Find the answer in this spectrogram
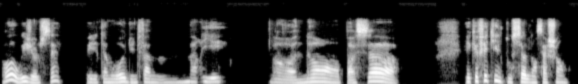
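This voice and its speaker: A man's voice: a little high, takes it slowly, dark tone, dry recording, highs cut off. A man voicing a blunt, practical young brother who scolds and worries. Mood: worried.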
